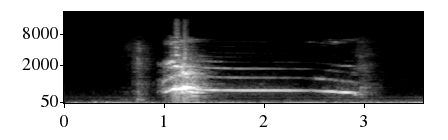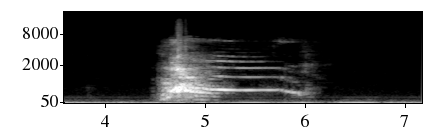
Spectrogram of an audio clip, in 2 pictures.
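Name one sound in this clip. A dog howls loudly, twice.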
